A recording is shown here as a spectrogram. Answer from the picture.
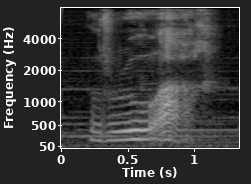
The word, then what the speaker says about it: Ruach: You would pronounce it R-U-A-C-H. Ruach.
